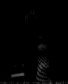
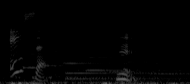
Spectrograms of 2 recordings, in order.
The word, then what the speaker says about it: Isis: Horus's mom is named Isis, but in ancient Egyptian, it's pronounced closer to Ise or Asa.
